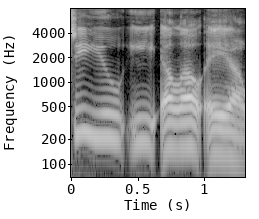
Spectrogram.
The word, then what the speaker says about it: Cuellar: the Cleveland pitcher, I have a hard time pronouncing his name, is Mike Seller or Queller. It's Cuellar.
